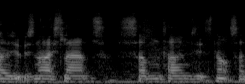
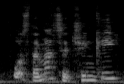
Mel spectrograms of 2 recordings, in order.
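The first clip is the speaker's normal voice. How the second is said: high, surprised question; surprised children; 9 semitones higher, 4 dB louder than usual. Acted. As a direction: ask it as startled children. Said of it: "said the children in surprise".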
